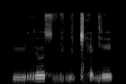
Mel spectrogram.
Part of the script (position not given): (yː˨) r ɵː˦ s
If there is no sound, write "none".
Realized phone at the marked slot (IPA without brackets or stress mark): yː˨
